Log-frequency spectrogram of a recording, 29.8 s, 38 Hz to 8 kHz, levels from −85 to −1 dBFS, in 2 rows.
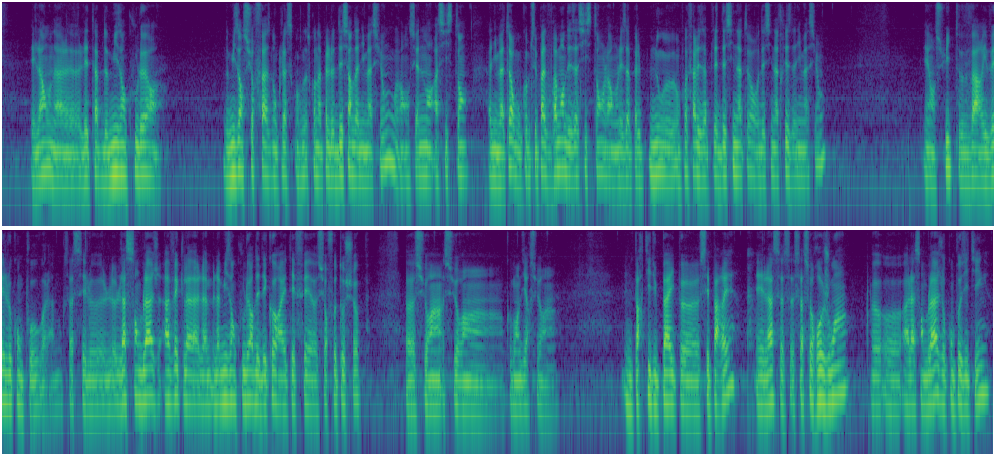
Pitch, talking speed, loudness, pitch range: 120 Hz, 200 wpm, -26 LUFS, 110-130 Hz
